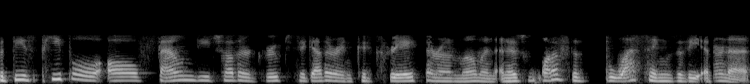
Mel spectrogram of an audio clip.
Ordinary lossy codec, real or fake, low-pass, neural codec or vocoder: AAC, 16 kbps; real; 7.2 kHz; none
